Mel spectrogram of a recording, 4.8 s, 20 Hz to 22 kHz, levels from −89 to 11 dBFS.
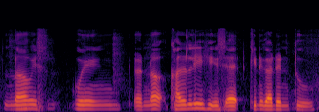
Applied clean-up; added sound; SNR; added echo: none; none; none; none.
